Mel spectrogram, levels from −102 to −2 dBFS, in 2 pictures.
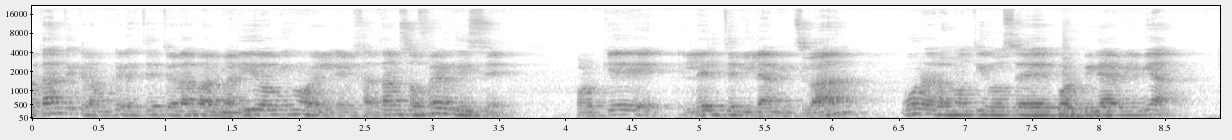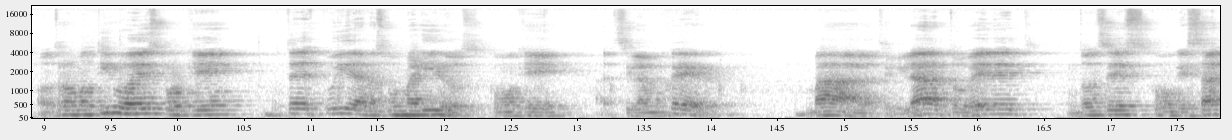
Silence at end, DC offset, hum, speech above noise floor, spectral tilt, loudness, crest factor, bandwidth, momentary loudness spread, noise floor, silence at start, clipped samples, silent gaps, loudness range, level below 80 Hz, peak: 0 s; under 0.1%; none; 26 dB; -5.5 dB/octave; -53 LUFS; 20 dB; 19.5 kHz; 11 LU; -77 dBFS; 0 s; under 0.1%; none; 4 LU; -88 dBFS; -34 dBFS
